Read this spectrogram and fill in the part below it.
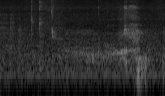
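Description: A man gulps a drink.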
